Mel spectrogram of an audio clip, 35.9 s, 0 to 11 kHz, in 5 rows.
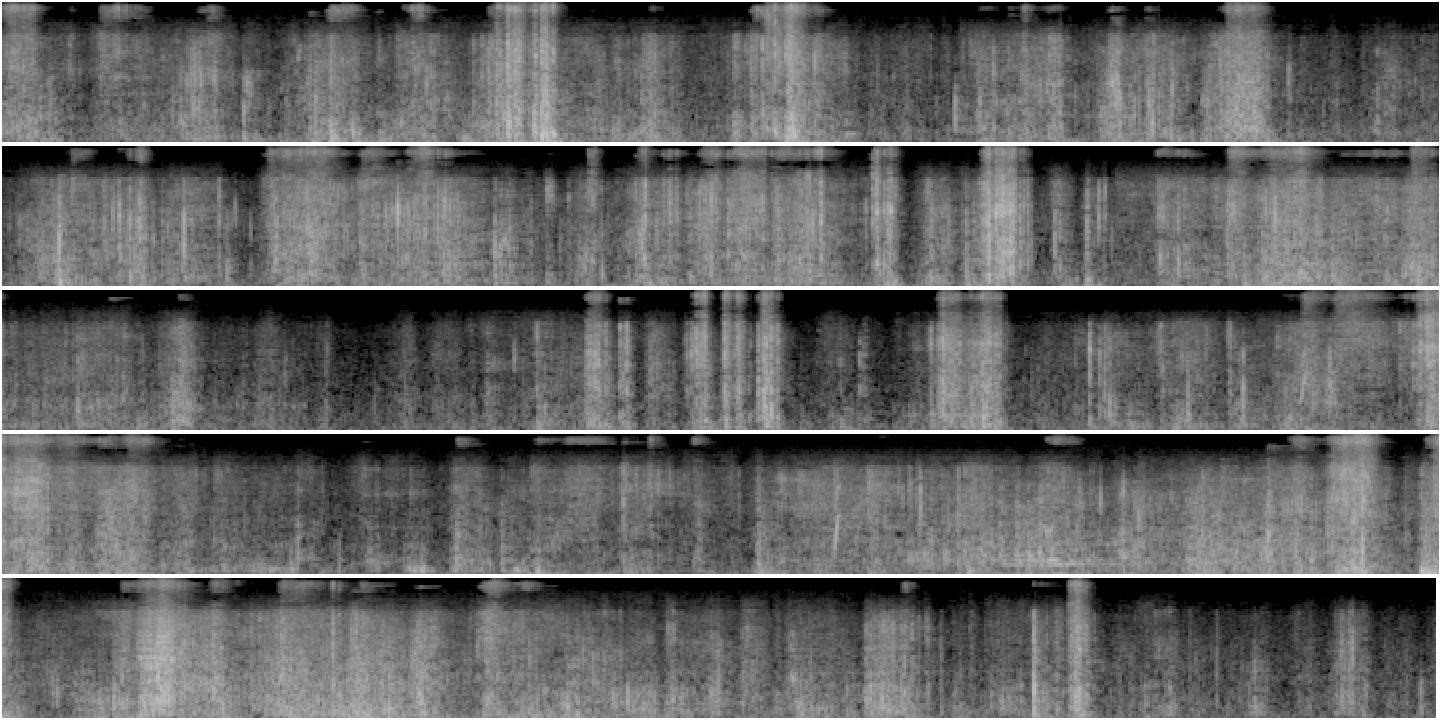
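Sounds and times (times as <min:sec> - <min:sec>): tent fabric scraping and rustling: 0:07.4 - 0:17.6, 0:20.4 - 0:34.7.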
